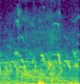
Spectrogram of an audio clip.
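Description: Chickens clucking at a weekly village market in Vadalur, a single short cluck standing out briefly from the steady hubbub of the market crowd.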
